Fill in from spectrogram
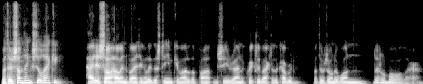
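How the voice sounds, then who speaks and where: A male storyteller with a low, husky voice reads a children's book dramatically. His delivery is folksy and lively in pitch. It sounds like a muffled archival radio program. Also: a little fast, few pauses.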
